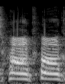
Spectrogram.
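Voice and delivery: loud honking; mock clown honk. Mocking the clown, loud honks.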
